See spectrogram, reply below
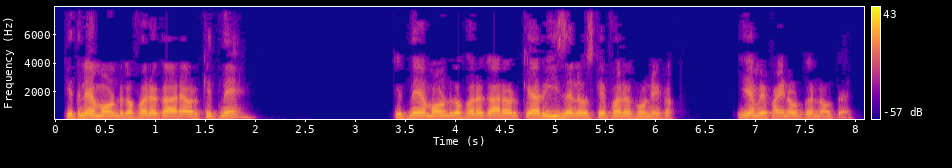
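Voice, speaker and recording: A man with an Indian English accent teaching an accounting software lesson, switching between Hindi and English and asking and answering his own questions. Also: a little high, muffled recording. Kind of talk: screen-recorded classroom lesson.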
